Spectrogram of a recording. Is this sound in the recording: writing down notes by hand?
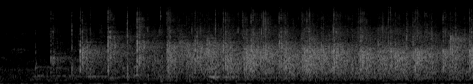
no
